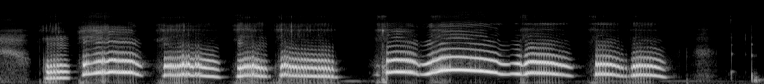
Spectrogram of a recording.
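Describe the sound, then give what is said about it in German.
A person imitates a pigeon's cooing: a string of loud, throaty hoots, some short and clipped, others longer with a rising and falling pitch, delivered in an uneven rhythm before a brief pause. “Ähm, weil ich finde, wenn man Tauben nachmachen müsste, also den Ruf, mhm.”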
